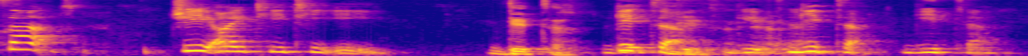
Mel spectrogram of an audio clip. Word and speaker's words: Gitte: Is that how you pronounce that? G-I-T-T-E.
